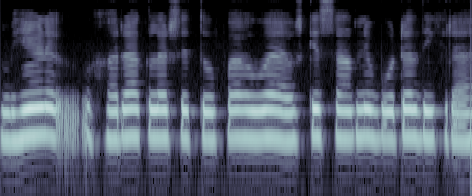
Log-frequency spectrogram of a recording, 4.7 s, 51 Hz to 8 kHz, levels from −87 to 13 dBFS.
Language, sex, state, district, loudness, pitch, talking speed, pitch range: Hindi, female, Jharkhand, Palamu, -14 LUFS, 230 Hz, 165 wpm, 225-240 Hz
